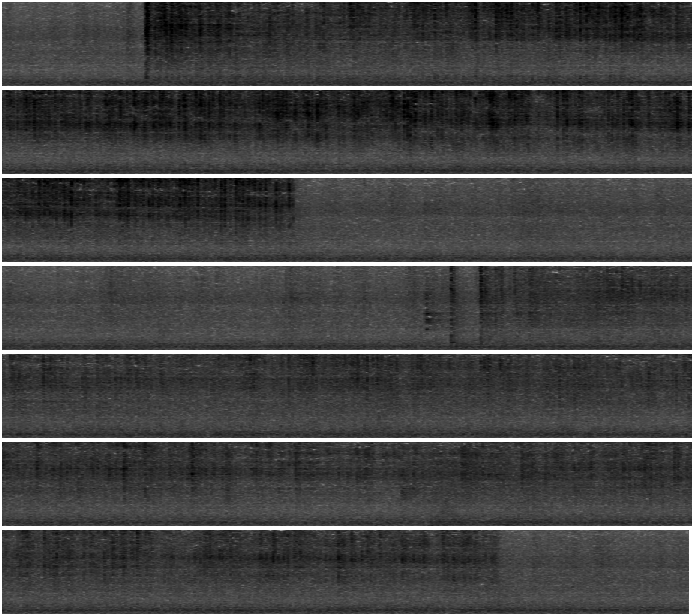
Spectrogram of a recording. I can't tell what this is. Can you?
Welding Sparks construction power tools with power generator VSNR edLarez
Welding, construction, power tools, sparks, generator in the back, clean recording no dialogue, just welding and sparks with distant power generator ambience in the background.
